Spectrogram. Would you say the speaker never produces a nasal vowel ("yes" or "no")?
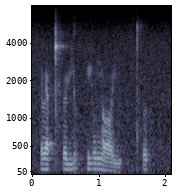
yes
